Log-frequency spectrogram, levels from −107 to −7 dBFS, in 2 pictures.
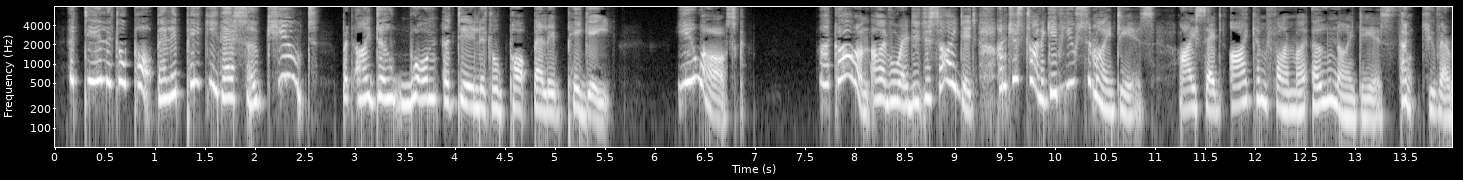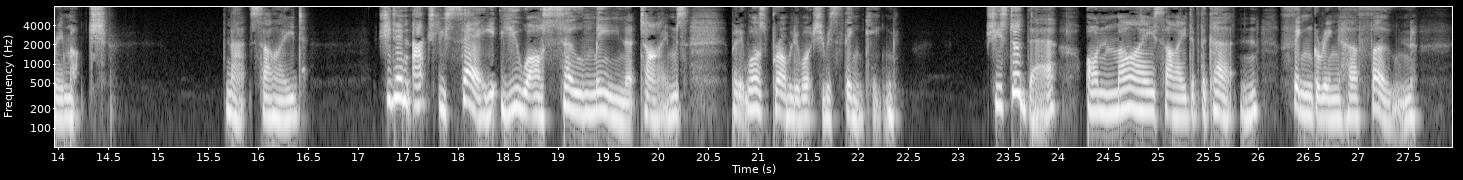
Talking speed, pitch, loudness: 160 wpm, 200 Hz, -15 LUFS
